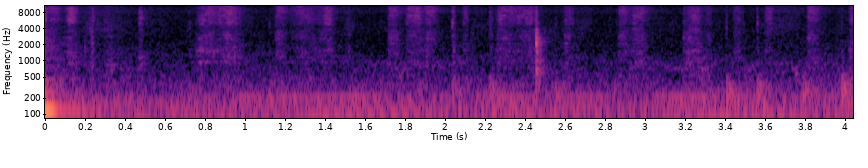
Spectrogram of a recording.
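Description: Faint scratchy strokes of a felt-tip pen writing letters on paper.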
